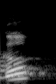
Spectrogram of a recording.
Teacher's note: ग क्या है? सघोष का अल्पप्राण है।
